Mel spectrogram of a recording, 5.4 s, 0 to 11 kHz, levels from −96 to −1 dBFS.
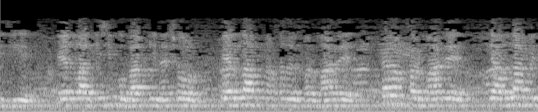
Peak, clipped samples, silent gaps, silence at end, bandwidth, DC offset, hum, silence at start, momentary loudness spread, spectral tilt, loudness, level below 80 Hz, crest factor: -4 dBFS; under 0.1%; none; 0 s; 6.4 kHz; 2%; none; 0 s; 4 LU; -8 dB/octave; -18 LUFS; -42 dBFS; 14 dB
